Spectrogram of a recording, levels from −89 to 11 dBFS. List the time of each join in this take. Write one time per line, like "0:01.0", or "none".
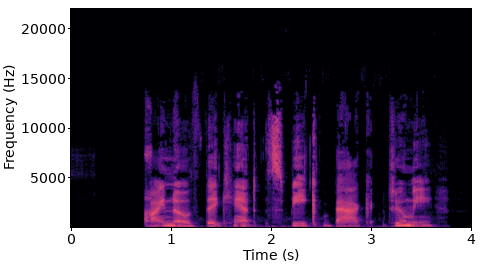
0:03.0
